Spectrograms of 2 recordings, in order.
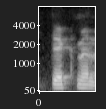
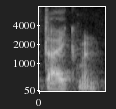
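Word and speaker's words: Dyckman: and it looks like dickman oval if it gets added will make the baker bowl look like a pitcher's park those of us closer to the bronx pronounce it as dikeman i'm moving straight out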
